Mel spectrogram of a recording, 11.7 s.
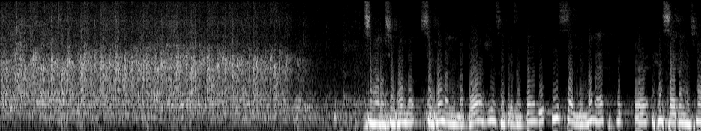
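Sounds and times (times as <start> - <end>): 
steady applause from a large audience: 0.0 - 5.3
speech: 6.1 - 11.6.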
